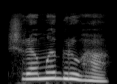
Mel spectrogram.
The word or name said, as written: ಶ್ರಮಗೃಹ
